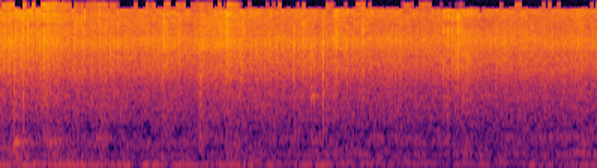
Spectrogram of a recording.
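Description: Onions frying in a pan for a Maharashtrian katachi amti, a steady dense sizzle holding close and even throughout with faint low hum underneath.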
